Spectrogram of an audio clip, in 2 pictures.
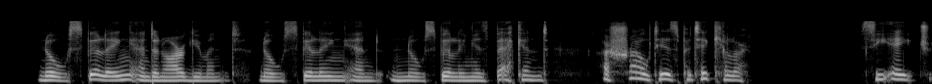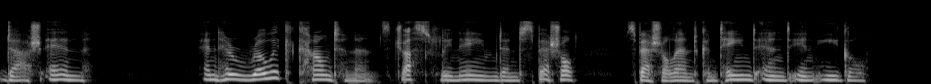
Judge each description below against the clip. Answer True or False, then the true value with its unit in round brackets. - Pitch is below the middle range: False (190 Hz)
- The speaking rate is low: True (100 wpm)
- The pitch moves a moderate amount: True (3.3 semitones)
